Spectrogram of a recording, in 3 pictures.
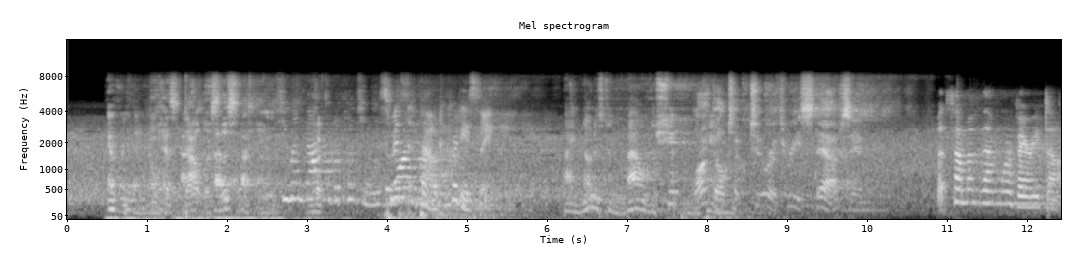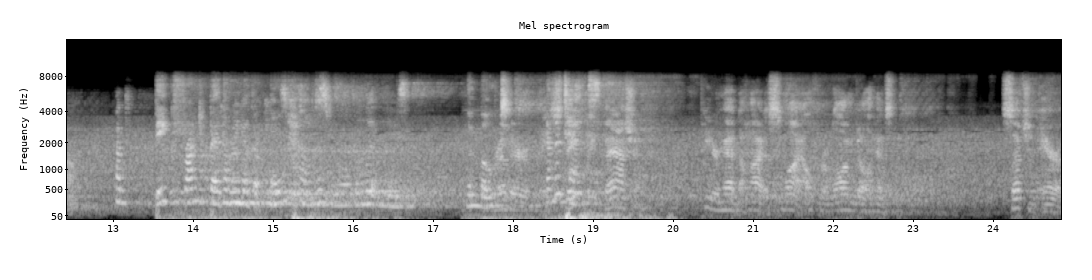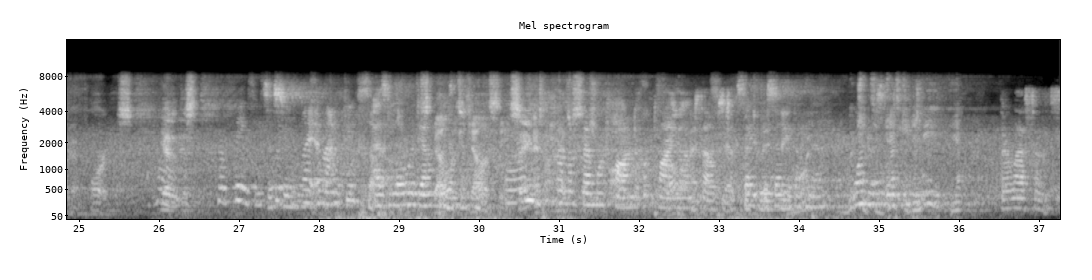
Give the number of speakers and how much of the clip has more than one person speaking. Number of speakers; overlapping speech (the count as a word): nine, about 43%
